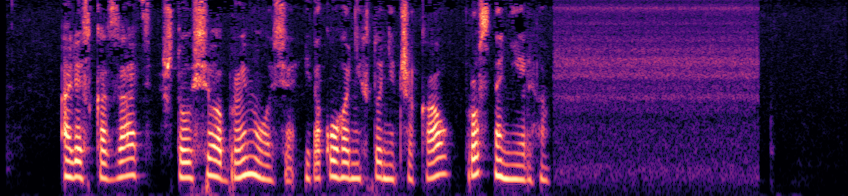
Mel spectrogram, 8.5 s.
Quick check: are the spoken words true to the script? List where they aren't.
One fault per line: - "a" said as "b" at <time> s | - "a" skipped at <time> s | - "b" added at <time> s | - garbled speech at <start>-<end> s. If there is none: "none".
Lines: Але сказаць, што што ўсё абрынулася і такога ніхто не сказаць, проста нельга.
- "што" skipped at 1.9 s
- "сказаць" said as "чакаў" at 4.1 s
